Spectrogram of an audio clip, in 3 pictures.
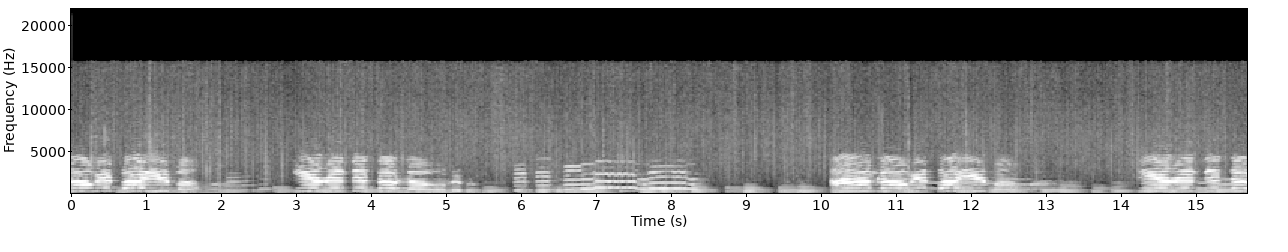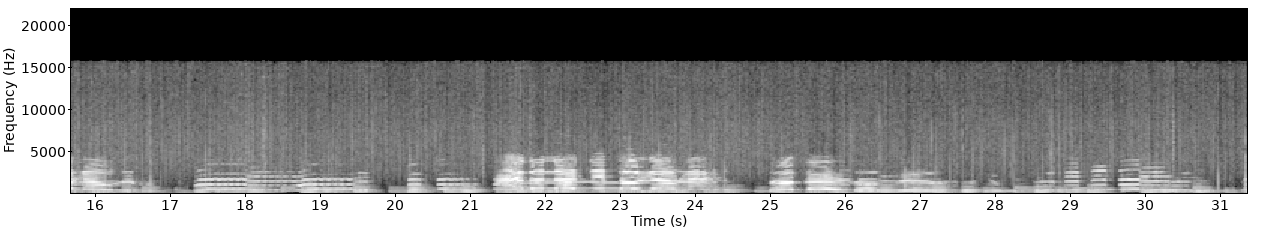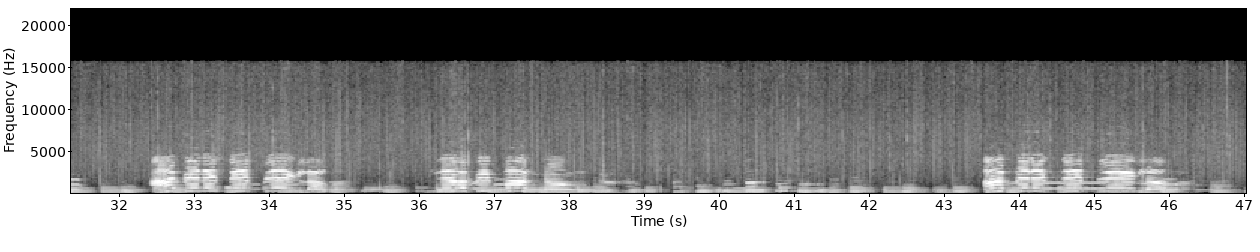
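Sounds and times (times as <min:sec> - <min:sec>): person singing: 0:00.0 - 0:08.8, 0:10.1 - 0:42.1, 0:43.4 - 0:47.0
blues piano playing: 0:00.0 - 0:47.0.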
